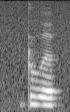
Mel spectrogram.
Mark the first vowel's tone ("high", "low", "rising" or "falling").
low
